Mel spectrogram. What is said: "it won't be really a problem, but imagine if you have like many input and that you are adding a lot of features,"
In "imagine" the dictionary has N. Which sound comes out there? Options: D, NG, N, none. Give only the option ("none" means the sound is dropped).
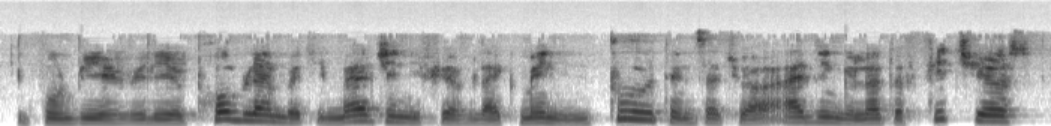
N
